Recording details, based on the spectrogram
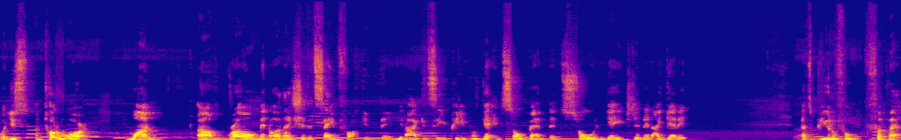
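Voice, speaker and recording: In a New York accent, the speaker talks fairly slowly with monotone, flat intonation, amid audible room echo and noticeable background noise. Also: man, fairly high pitch for a man. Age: 50s. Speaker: gaming streamer. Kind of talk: casual rant.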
